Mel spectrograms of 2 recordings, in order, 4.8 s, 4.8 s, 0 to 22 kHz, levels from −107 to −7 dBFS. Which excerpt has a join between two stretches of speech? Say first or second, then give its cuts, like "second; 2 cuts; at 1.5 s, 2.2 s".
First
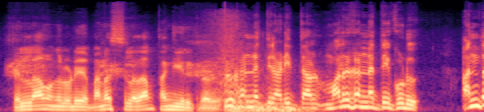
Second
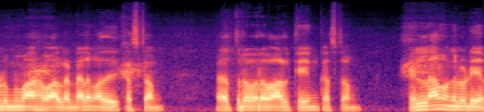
first; 1 cut; at 2.2 s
